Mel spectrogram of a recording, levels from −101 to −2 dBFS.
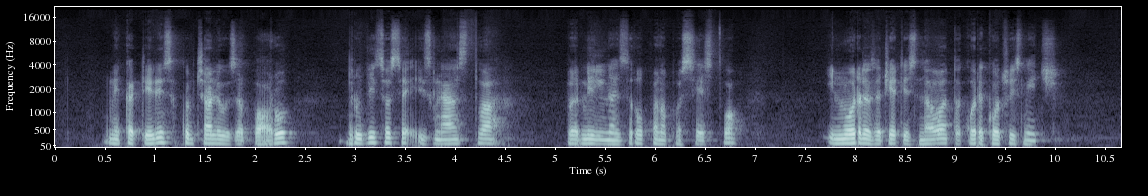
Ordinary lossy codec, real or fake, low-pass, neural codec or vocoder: Opus, 64 kbps; fake; 19.8 kHz; codec, 44.1 kHz, 2.6 kbps, DAC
